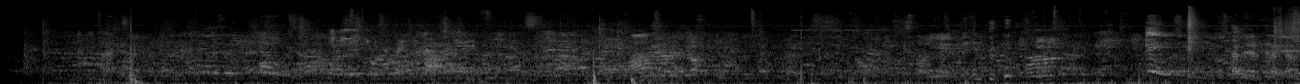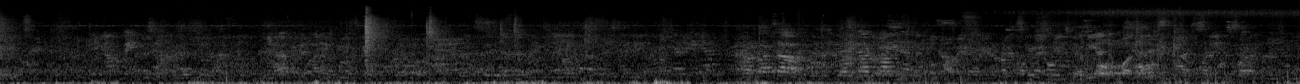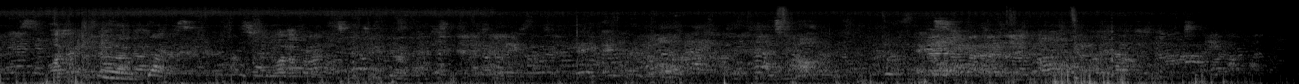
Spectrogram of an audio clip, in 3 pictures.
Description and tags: Ambiente Bar
Sonido ambiente de un bulevar
Bar, Sonido, Ambiente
